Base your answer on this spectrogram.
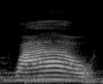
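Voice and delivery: ordinary talk, nothing marked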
